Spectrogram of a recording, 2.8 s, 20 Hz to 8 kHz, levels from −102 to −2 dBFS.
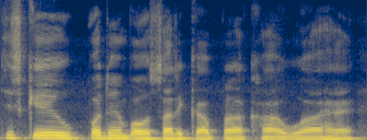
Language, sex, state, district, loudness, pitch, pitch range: Hindi, male, Jharkhand, Ranchi, -13 LUFS, 135 Hz, 120-150 Hz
